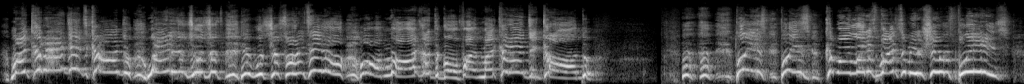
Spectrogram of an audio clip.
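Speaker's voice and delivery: panicked pleading. Acted. Mario begging the shopkeeper for shoes, high frantic plea. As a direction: beg the shopkeeper desperately.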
